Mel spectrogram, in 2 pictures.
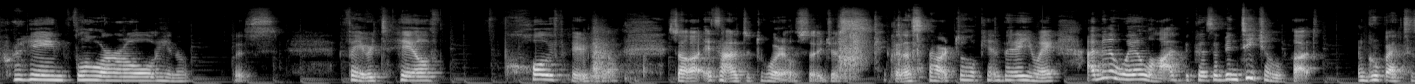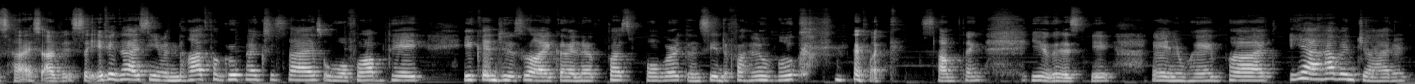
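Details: Adult woman with mild spasmodic dysphonia, a neurological disorder with vocal cord spasms on vowels, more noticeable in longer speech, no cure; spasmodic dysphonia.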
